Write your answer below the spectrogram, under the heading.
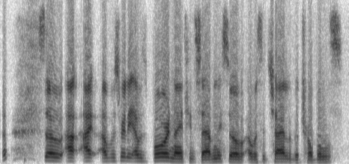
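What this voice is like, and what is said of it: Northern Irish accent. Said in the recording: “as you can hear from my accent, John, I'm from Northern Ireland.”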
